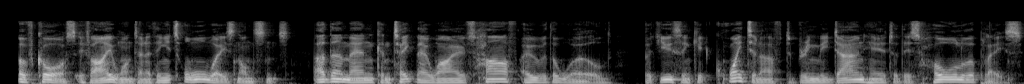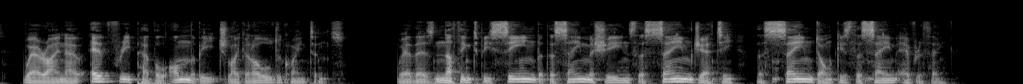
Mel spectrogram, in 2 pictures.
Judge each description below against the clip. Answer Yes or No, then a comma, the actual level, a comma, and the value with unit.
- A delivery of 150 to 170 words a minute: No, average, 195 wpm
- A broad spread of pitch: Yes, wide, 6.5 semitones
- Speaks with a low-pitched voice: Yes, very low, 90 Hz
